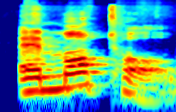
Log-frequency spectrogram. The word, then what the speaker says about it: Emoto: So his name is Masaru, phonetically, Masaru, Emoto, which sounds like emotion anyway.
